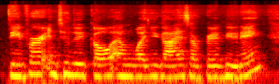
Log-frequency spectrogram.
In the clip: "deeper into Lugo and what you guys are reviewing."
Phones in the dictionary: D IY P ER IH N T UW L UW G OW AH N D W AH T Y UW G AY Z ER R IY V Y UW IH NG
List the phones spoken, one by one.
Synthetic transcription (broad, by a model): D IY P ER IH N T UW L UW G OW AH N W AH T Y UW G AY Z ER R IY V Y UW IH NG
